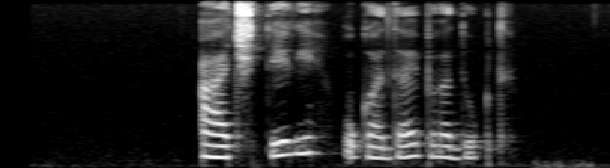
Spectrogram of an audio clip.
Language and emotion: Russian, neutral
